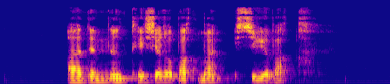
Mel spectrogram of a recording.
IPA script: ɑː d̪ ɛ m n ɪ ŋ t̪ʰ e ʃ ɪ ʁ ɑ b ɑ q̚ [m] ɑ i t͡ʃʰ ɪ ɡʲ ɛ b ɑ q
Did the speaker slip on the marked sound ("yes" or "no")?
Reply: no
